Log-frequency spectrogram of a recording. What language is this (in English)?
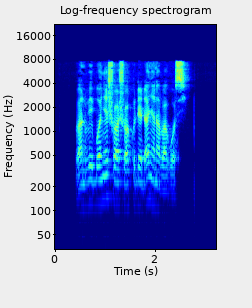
Taita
